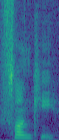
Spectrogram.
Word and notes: flunkey: American English

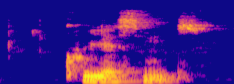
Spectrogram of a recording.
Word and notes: quiescent: British English

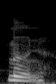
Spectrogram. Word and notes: moon: American English

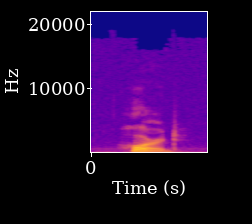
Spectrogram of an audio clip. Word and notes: hoard: American English

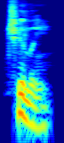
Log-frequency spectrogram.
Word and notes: chilly: Australian English

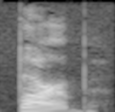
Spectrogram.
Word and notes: barb: American English

